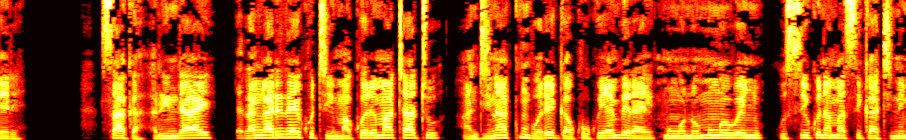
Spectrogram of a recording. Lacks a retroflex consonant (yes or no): yes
